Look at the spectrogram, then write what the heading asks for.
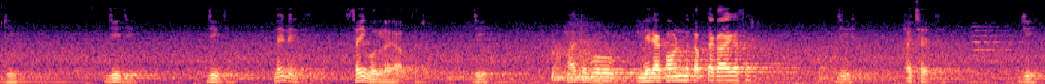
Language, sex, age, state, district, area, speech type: Hindi, male, 30-45, Madhya Pradesh, Hoshangabad, rural, spontaneous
